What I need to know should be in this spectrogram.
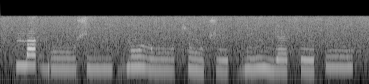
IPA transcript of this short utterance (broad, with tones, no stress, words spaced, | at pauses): ma˦ɡ͡buː˨ʃiː˨ ɡ͡bũ˦luː˨ t͡sũ˦˨t͡ʃɪ˦ | ɗĩ˨˦ɲɛ˨kʰe˨ pu˦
